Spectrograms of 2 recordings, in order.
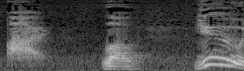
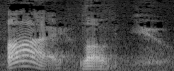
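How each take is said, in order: First: The stress is on you, said loudly. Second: The stress is on I, with you barely whispered. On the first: The loved one is very attractive to the lover. "All the emphasis is on the object" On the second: The love comes from the lover's character, not the loved one's appeal. "It's on the integrity of the subject"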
